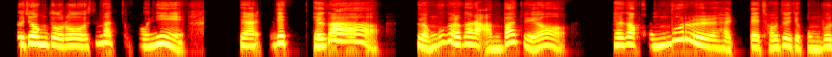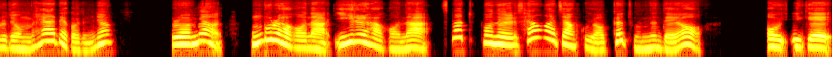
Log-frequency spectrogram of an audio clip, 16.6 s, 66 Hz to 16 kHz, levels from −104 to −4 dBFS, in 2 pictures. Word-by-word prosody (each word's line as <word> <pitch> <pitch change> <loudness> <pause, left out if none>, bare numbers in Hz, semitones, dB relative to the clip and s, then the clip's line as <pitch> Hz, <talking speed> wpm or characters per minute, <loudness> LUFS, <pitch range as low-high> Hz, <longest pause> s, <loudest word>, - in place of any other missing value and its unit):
그 230 - +4
정도로 215 -6 +4
스마트폰이 245 -2 -1 0.6
이야 205 -2 +2
근데 260 +5 +3 0.3
제가 170 -6 +4 0.4
그 205 - 0
연구 185 - 0
결과를 240 -6 +3
안 160 0 -2
봐도요. 205 - +1 0.5
제가 220 +1 +3
공부를 215 - +1
할 150 - -4 0.2
때 180 -1 +1
저도 175 +5 -2
이제 185 -3 -2
공부를 165 +3 -5
좀 160 -2 -5
해야 320 +7 +1
되거든요. 215 - -3 0.6
그러면 235 +4 +3 0.3
공부를 320 +6 +3
하거나 165 - 0
일을 285 +4 +1
하거나 165 -2 -2
스마트폰을 265 - 0
사용하지 375 - -1
않고 195 -6 -2
옆에 145 - -2
뒀는데요. 165 - -3 0.6
어 190 -2 +1
이게 180 -2 +2
205 Hz, 290 characters per minute, -23 LUFS, 170-250 Hz, 0.6 s, 그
